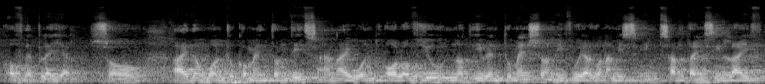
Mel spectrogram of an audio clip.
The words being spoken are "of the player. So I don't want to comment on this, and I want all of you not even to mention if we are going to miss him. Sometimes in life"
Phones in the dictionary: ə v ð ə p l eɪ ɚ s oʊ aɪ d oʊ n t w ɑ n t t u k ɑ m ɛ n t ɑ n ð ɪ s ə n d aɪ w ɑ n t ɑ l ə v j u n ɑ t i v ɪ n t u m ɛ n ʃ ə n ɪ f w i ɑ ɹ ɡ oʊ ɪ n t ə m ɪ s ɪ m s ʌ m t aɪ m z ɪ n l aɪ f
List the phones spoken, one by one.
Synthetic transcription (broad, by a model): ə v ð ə p l eɪ ɚ s oʊ aɪ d oʊ n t w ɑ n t t u k ɑ m ɛ n t ɑ n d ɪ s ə n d aɪ w ɑ n t ɑ l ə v j u n ɑ t i b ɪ n t u m ɛ n ʃ ə n ɪ f w i ɑ ɹ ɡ oʊ n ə m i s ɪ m s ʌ m t aɪ m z ɪ n l aɪ f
